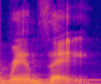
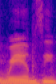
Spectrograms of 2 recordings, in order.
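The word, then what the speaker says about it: Ramsay: last name so um it's ramse but anyway I don't mind if you say ramsy but my name is R MSA I not e but anyway you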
